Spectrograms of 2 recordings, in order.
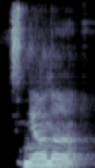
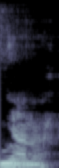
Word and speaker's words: Jnana: Some people in India say Jnana, but it's Jnana. Okay? Jnana. Okay? Jnana. It's like a Z-N-Y. It's Jnana.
